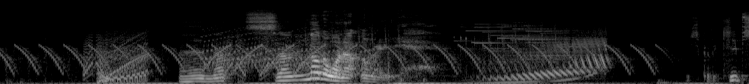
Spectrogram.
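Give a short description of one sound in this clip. An electronic game sound glides up and down in pitch.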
